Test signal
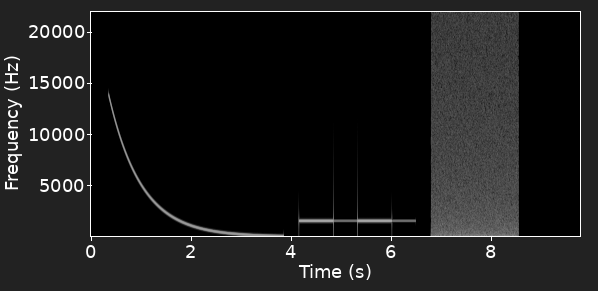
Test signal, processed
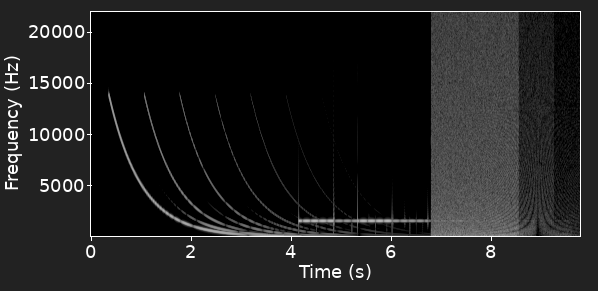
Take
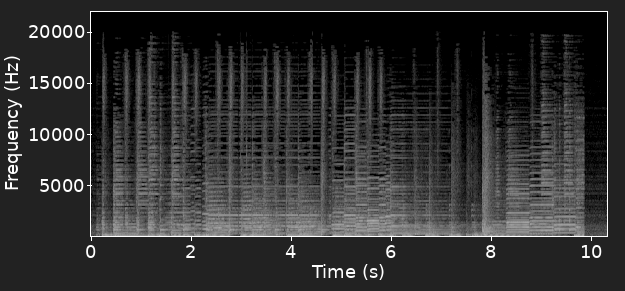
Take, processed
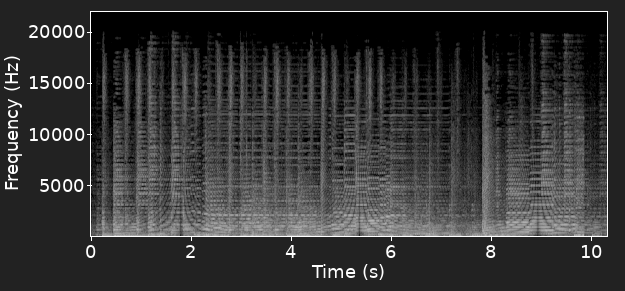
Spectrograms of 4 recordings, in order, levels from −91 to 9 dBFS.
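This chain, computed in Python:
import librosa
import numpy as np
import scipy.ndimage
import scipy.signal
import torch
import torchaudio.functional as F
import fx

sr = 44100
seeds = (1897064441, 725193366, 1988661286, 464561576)

y = fx.echo_alternate(x, sr, ms=355, hz=1100.0, feedback_pct=61, wet_db=-11.0)
y = fx.flanger_cancel(y, sr, hz=0.28, depth_ms=7.1)
y = y * librosa.db_to_amplitude(6.0)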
